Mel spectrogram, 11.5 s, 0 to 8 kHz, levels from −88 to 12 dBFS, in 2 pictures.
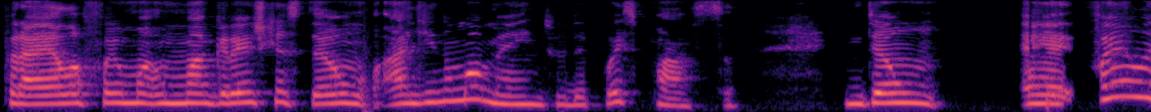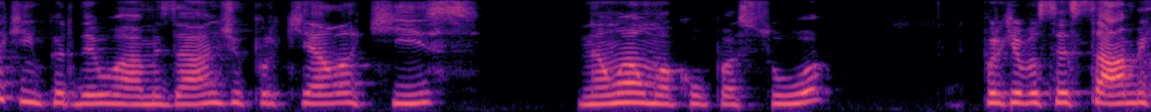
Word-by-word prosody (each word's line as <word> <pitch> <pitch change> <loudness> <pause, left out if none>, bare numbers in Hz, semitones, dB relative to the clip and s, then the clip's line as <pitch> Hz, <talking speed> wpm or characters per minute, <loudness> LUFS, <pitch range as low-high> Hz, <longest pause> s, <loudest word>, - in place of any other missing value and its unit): Pra 235 -3 +2
ela 235 +2 +3
foi 255 +1 -3
uma 250 0 +1
uma 245 +1 +3
grande 255 +2 0
questão 240 -3 -2
ali 240 +4 -1
no 300 +2 -2
momento, 220 - 0
depois 200 +7 -6
passa. 175 -5 -7 0.5
Então, 255 0 +2 0.4
eh, 230 0 +1
foi 350 - -1
ela 410 -3 0
quem 280 -8 -1
perdeu 235 -2 -1
a 220 - +1
amizade 220 +4 -1
porque 245 +1 -7
ela 240 +2 0
quis. 260 +2 -2 0.5
Não 220 +4 +2
é - - +8
uma 235 -3 +2
culpa 220 -1 -7
sua, 230 +8 0 0.8
porque 260 0 +3
você 255 +1 +4
sabe 255 -1 +6
245 Hz, 160 wpm, -25 LUFS, 225-260 Hz, 0.8 s, é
